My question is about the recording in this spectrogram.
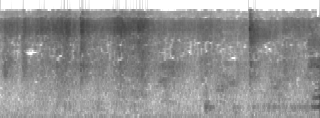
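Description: Low room noise with a steady hiss while a child pauses between words. The child's voice murmurs briefly about two and a half seconds in, followed by a single light click.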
